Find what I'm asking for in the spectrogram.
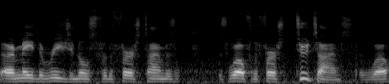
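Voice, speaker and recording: A man with a dark, mellow tone talks in a New Jersey accent. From New Jersey, South Jersey. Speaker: youth baseball coach and vlogger. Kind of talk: casual monologue introduction.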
